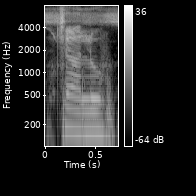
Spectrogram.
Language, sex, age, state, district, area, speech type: Santali, male, 30-45, Jharkhand, Seraikela Kharsawan, rural, read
